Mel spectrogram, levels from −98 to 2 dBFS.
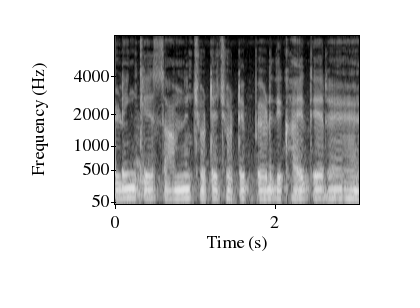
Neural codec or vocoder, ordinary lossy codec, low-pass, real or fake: none; none; none; real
